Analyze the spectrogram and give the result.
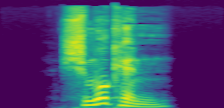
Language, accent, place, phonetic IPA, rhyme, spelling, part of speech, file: German, Germany, Berlin, [ˈʃmʊkn̩], -ʊkn̩, Schmucken, noun, De-Schmucken.ogg
- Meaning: dative plural of Schmuck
